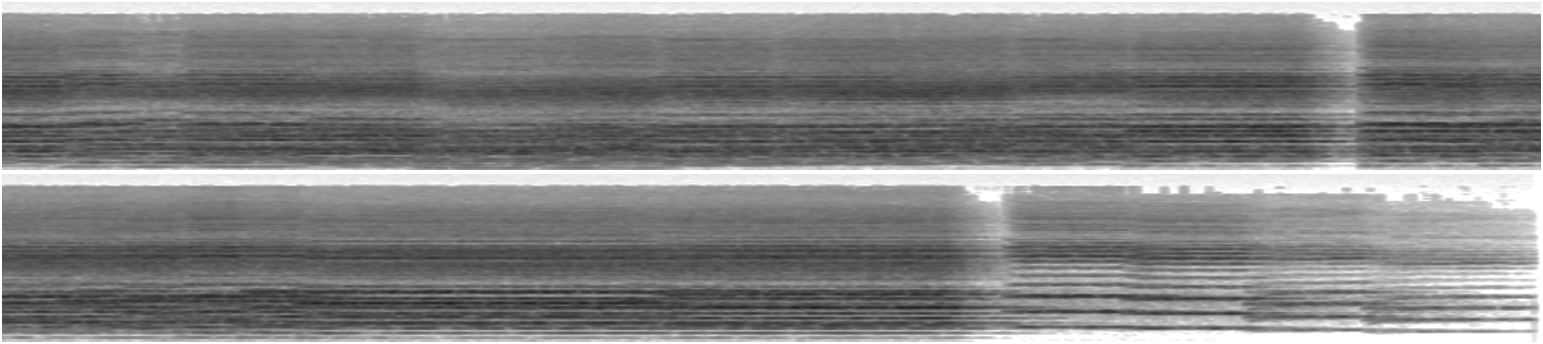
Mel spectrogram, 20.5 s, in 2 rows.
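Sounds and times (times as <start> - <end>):
MIDI SSAATB choir lead: 0.0 - 20.5.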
